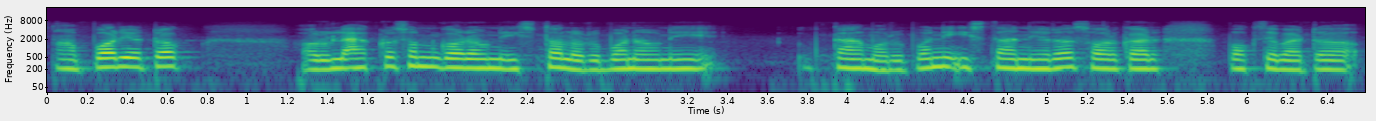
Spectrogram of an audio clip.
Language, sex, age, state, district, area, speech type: Nepali, female, 18-30, West Bengal, Kalimpong, rural, spontaneous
